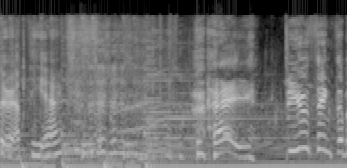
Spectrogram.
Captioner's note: birds calling; Squeeks shivers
